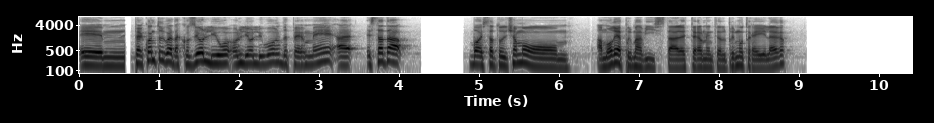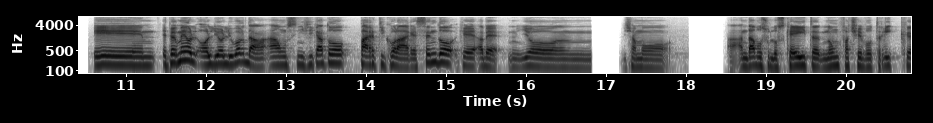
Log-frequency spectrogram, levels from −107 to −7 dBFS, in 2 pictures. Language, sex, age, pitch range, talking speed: Italian, male, 20-39, 130-165 Hz, 130 wpm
